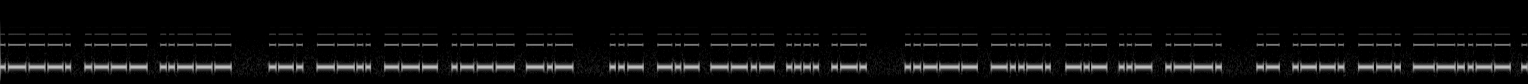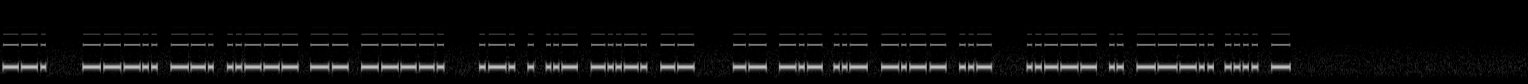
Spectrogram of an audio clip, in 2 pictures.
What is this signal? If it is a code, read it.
Morse code, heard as a keyed tone, hand-sent with a straight key, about 28 wpm, 820 Hz. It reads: … RZOJK UKQHR 2/KUP APG,P 8G2M9 REU/M MKUYU 2I8HT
